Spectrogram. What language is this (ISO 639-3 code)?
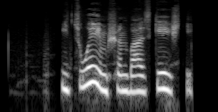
abk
